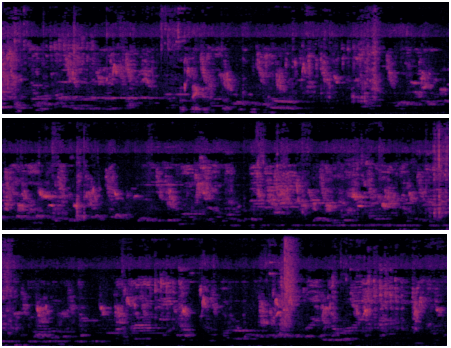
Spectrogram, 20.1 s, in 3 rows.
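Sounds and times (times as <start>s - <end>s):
small birds chirping and twittering: 0.0s - 20.0s.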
